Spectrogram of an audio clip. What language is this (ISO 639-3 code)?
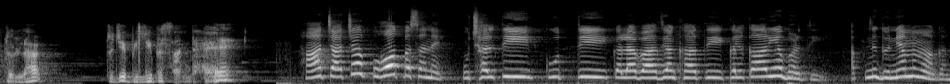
urd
